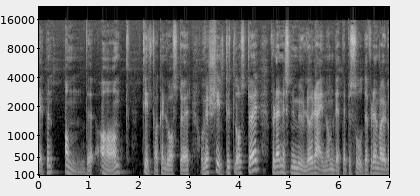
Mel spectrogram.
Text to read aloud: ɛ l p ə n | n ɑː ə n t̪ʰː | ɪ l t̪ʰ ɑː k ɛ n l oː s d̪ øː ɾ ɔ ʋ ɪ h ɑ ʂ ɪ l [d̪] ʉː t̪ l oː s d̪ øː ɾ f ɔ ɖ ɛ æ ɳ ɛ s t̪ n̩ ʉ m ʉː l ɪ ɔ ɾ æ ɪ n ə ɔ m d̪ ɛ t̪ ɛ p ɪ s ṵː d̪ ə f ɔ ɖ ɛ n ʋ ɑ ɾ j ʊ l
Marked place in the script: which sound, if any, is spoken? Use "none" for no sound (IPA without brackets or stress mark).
t̪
